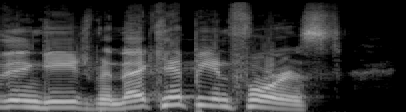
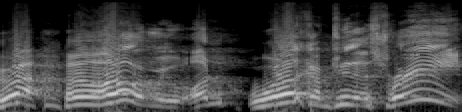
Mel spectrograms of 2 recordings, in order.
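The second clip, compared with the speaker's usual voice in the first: exaggerated, over-the-top cartoon character voice; 4 semitones higher than usual. The speaker mocks how a streamer greets his stream: mocking cartoon-character voice. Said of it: "He talks like a fucking cartoon character".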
